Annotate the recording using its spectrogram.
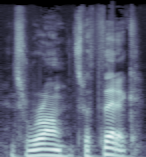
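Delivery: ordinary talk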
